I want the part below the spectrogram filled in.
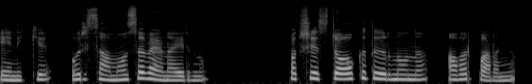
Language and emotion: Malayalam, sad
